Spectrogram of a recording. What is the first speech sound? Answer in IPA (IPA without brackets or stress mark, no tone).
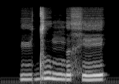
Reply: y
